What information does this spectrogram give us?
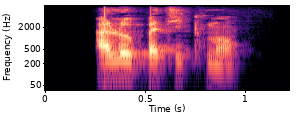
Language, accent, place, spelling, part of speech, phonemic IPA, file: French, France, Lyon, allopathiquement, adverb, /a.lɔ.pa.tik.mɑ̃/, LL-Q150 (fra)-allopathiquement.wav
- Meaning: allopathically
